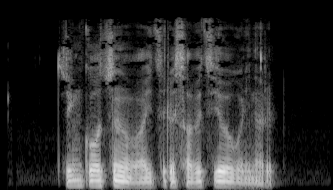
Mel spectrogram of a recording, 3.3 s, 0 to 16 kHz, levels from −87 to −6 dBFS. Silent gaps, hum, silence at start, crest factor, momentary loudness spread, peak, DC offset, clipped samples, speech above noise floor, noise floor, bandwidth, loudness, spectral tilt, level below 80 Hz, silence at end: none; none; 0.6 s; 18 dB; 10 LU; -8 dBFS; under 0.1%; under 0.1%; 39 dB; -62 dBFS; 11.5 kHz; -24 LUFS; -6 dB/octave; -50 dBFS; 0.6 s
